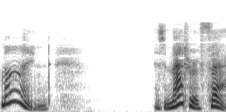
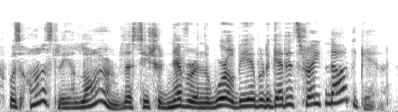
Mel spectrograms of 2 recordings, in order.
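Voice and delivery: plain reading voice

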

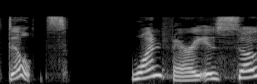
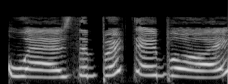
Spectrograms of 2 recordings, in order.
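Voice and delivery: slow fairy voice; 8 semitones higher, slower than usual. Acted. Fairy Michelle asks.

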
